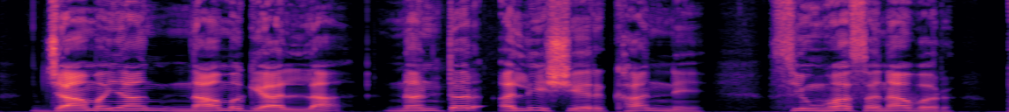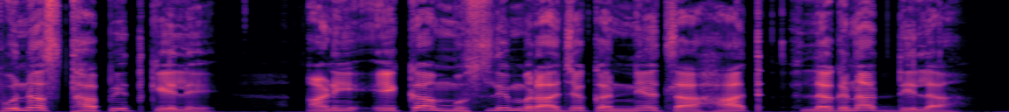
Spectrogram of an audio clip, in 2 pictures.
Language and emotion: Marathi, neutral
